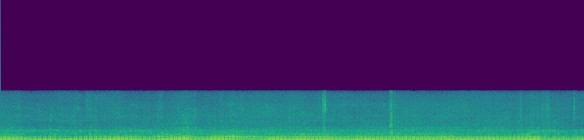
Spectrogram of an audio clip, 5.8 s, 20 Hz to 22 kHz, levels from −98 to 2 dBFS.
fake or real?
fake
